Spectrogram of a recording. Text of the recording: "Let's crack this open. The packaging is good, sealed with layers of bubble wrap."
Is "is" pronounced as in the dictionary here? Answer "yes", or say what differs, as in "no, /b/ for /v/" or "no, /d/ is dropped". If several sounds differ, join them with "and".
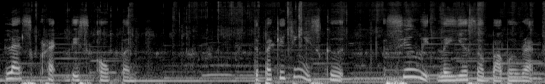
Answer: no, /s/ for /z/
